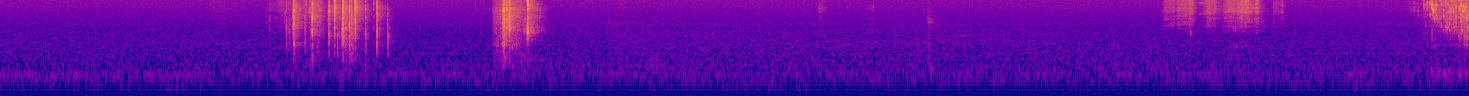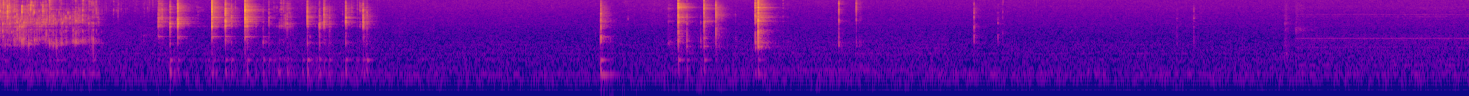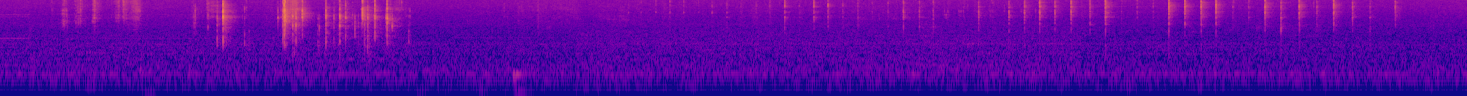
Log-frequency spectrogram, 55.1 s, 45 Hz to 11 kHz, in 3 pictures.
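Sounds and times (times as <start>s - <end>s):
foil sachets rustling: 3.4s - 4.9s, 6.2s - 6.8s, 39.2s - 41.9s
paper packet tearing and crinkling: 3.4s - 4.9s, 6.2s - 6.8s, 39.3s - 41.9s
milk pouring into glass jug: 17.7s - 19.8s.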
